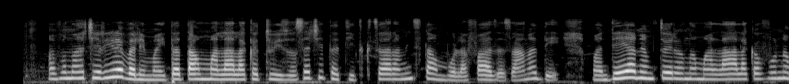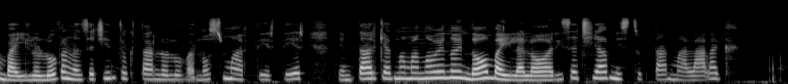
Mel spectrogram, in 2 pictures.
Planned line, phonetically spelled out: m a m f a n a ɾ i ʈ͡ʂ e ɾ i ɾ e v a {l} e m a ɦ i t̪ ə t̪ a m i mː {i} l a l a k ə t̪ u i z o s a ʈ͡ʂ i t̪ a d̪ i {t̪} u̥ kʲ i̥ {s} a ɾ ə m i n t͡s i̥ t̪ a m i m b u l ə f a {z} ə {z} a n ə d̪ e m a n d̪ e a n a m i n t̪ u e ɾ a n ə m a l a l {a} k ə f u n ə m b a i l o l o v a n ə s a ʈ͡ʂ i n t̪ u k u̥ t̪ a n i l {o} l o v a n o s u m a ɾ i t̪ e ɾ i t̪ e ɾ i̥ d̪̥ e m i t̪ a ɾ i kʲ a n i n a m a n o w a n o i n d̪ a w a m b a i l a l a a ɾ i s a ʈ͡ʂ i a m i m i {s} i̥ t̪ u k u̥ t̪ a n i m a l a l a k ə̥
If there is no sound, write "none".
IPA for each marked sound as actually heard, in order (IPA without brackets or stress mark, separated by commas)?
l, a, d̪, t͡s, z, z, a, o, s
